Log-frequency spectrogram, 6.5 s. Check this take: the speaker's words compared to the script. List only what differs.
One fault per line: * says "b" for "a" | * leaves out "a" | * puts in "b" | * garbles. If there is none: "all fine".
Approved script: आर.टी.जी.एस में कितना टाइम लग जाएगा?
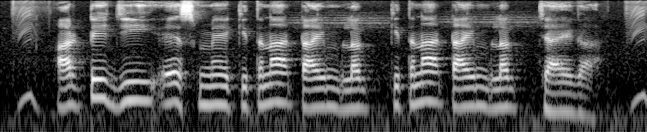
* puts in "कितना टाइम लग"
